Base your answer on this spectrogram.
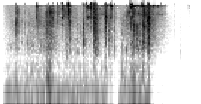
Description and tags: Weapons GunUnHolster
The sound of a gun being drawn or unholstered, with a bit of gear movement mixed in.
click, clothing, draw, gun, jingle, metal, pistol, put-away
